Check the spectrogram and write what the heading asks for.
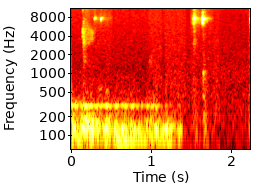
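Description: Near silence: faint room tone with a low hum that stops after about a second and a half, then a couple of faint computer-mouse clicks near the end.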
